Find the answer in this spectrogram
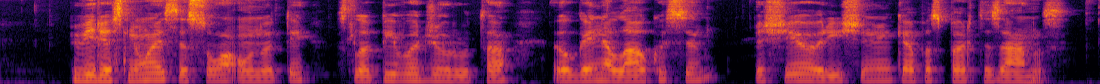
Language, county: Lithuanian, Marijampolė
